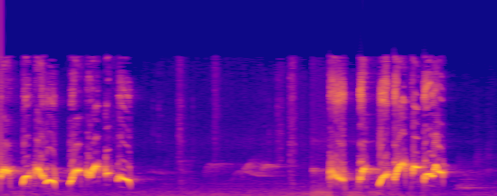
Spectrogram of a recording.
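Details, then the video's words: Caged red-whiskered bulbul singing in the morning for training: two bursts of bright, warbled whistled phrases, each a quick run of rising and falling notes lasting under a second, separated by a short pause and a faint soft note. "Luyện chào mào hót sáng"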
